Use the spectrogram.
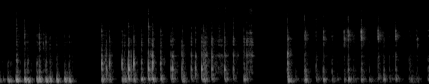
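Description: Fingertips of both hands rapidly tap the lid of a closed, hollow, light pine wooden box with a metal latch. The quick, dry, hollow knocks come in three bursts separated by short pauses. Each tap is brief with almost no ring, showing a woody body around 200 Hz and a resonance near 700 Hz.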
